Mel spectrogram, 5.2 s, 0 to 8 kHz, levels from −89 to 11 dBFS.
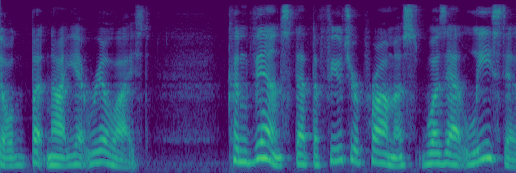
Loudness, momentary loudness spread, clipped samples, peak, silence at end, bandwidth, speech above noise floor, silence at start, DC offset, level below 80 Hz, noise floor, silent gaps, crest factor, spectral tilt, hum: -27 LUFS; 8 LU; under 0.1%; -12 dBFS; 0 s; 7.6 kHz; 33 dB; 0 s; under 0.1%; -68 dBFS; -59 dBFS; none; 16 dB; -6 dB/octave; none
